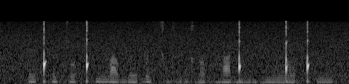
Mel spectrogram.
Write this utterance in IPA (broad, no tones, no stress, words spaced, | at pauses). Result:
ʔeǃʰəcʊ ǃʰɨwaɡʷe ɓəçəɡʱɨɡʱʌ bʱaɡ͡ǃʉdʱʉ ŋ͡ǃoǃʰɨ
